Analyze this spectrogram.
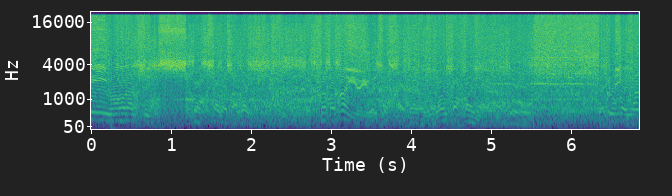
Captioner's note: laughs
